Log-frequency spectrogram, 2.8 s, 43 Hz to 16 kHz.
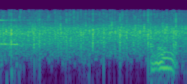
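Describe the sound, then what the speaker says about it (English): Crowd applauding at the 2007 Canary Wharf squash final, dense loud clapping that fills the hall throughout, with a commentator's voice briefly heard over it. "Just listen to that crowd."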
